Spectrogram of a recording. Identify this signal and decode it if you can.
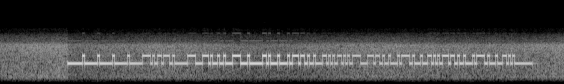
RTTY (50 baud, 450 Hz shift), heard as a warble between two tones, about 1210 Hz centre, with radio static. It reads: OH9GK 449 314 314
